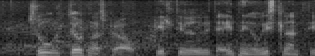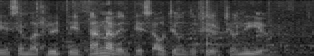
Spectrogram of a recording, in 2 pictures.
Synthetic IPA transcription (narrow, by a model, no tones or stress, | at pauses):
sust̪jowɾt̪naskɾawcɪl̥t̪ɪʏðvɪt̪aejt̪niŋkawist̪lant̪ɪsɛmvaɾ̥l̥ʏːt̪ɪt̪anːavɛlt̪ɪsawt̪ʰiuhʏnɾfjœːɾʏt̪ʰiɔniːjʏm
